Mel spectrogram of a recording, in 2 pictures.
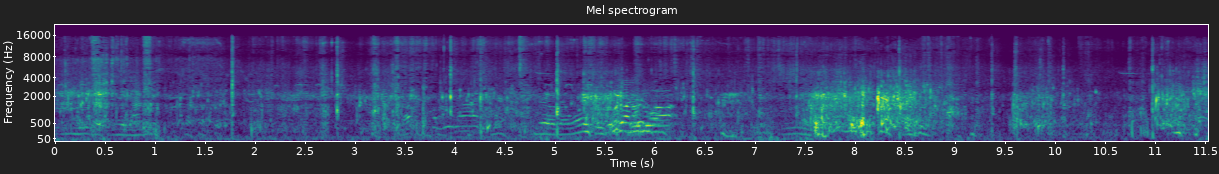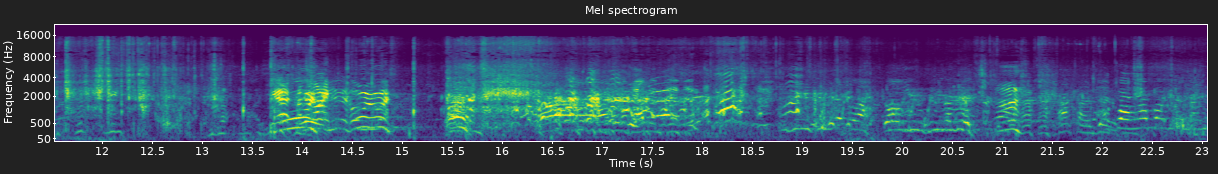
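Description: Several young men shout and laugh outdoors.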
